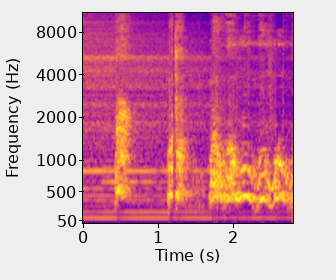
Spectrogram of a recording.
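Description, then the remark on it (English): A dog, the speaker's own, barks loudly: one sharp bark, a second shortly after, then a longer run of barking, all over a steady low electrical hum with no talking. “That's not my dog. It's my dog.”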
